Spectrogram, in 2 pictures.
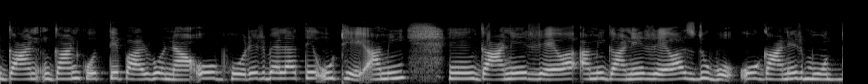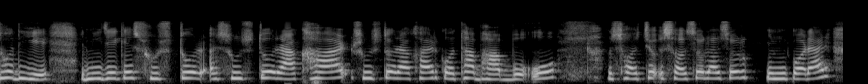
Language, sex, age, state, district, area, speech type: Bengali, female, 18-30, West Bengal, Nadia, rural, spontaneous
